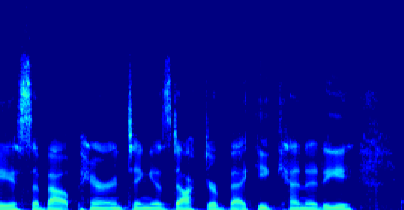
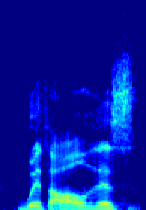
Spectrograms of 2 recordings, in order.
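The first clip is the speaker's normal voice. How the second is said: ordinary delivery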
